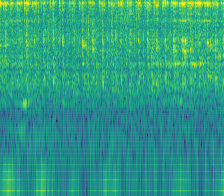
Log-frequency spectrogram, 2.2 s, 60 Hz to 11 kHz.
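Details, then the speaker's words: Honda CD 70 (2020 model) at idle: light, fast metallic ticking over the small single's idle from a loose, worn timing chain, fixed by replacing the timing chain set. "ये जो आवाज थी ये थी timing चैन की"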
